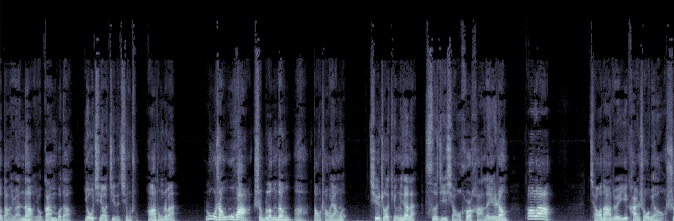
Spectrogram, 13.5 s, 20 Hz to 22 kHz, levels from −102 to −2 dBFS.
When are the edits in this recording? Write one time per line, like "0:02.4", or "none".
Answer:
0:08.4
